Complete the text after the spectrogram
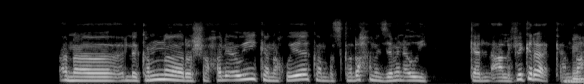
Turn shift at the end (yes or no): no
